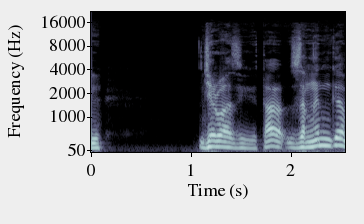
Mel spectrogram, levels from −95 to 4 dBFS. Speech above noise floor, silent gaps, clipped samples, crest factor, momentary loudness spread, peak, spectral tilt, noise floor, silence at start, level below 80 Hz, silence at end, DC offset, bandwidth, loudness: 54 dB; none; under 0.1%; 14 dB; 6 LU; -8 dBFS; -7 dB/octave; -74 dBFS; 0 s; -52 dBFS; 0 s; under 0.1%; 13.5 kHz; -21 LUFS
